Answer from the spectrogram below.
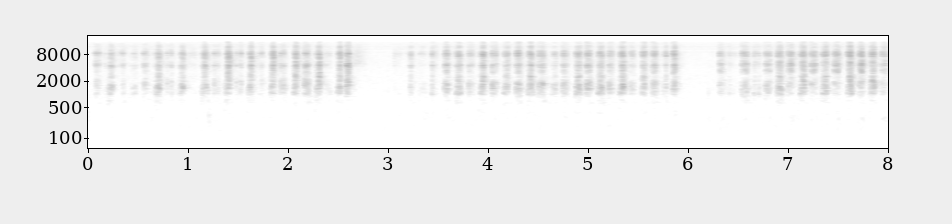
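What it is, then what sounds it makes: Wax-coated scratch art paper. A wooden stylus scratches quick hatching strokes into a black wax-coated scratch art sheet in a flat spiral pad, working over a green tower. Rapid, dry, bright scratches repeat at about two per second, with brief pauses near three and six seconds.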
